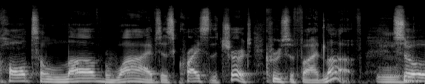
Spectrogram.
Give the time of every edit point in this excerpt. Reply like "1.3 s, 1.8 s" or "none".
1.1 s, 2.1 s, 2.6 s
